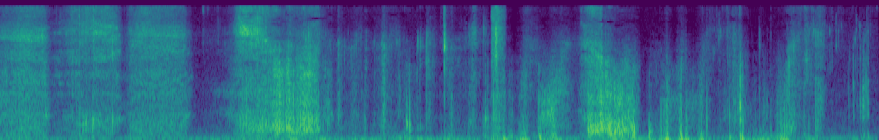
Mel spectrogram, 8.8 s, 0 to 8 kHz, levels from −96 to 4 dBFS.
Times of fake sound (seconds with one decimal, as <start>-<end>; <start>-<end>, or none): 0.4-1.3; 4.2-5.4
